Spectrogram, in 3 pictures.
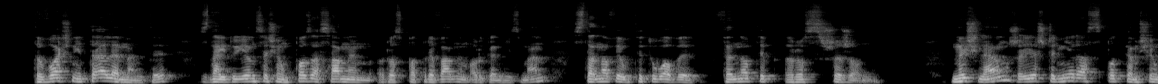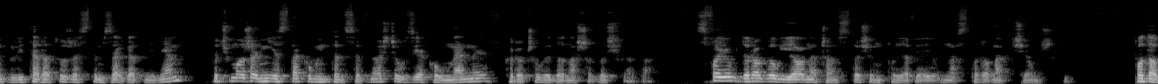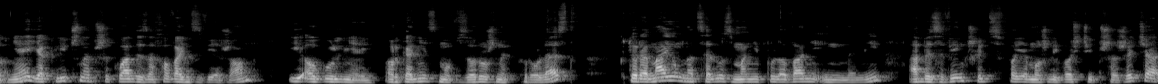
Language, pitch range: Polish, 110-135 Hz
